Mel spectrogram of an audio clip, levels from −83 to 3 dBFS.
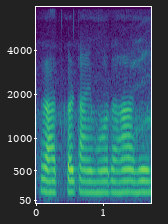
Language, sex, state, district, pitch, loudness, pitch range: Hindi, female, Bihar, Jahanabad, 170 Hz, -18 LUFS, 170-175 Hz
